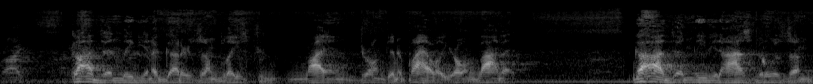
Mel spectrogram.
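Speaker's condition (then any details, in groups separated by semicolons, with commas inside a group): Laryngectomy, voice prosthesis; like a kazoo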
